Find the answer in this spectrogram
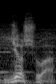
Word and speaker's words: Joshua: ¿Cómo se pronuncia? Joshua.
